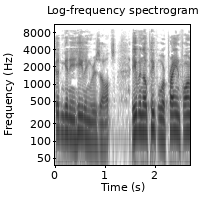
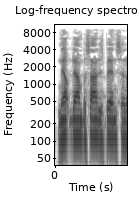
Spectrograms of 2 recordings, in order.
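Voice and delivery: ordinary delivery

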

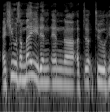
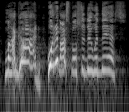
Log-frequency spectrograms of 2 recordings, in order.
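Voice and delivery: much higher and louder, a shout of alarm; panicked cry; 10 semitones higher, 7 dB louder than usual. Retold or imitated. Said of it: "tears his clothes and saying".

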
